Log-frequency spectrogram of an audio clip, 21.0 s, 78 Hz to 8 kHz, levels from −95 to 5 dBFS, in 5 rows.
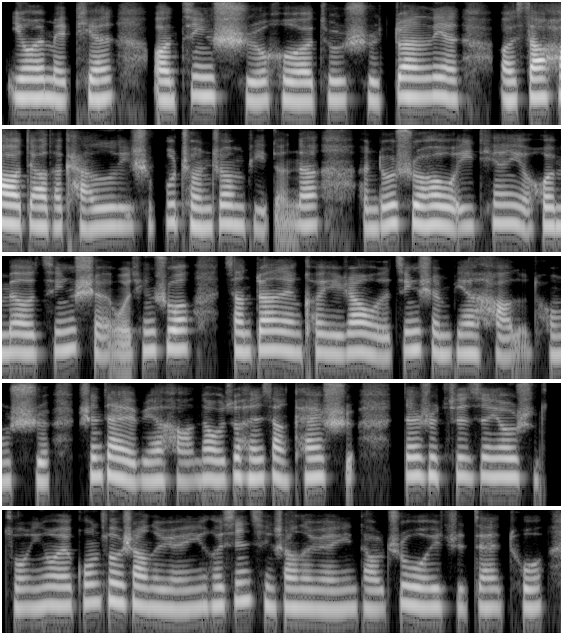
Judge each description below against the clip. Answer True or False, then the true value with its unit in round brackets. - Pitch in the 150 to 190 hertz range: False (215 Hz)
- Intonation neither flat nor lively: False (2.1 semitones)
